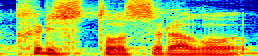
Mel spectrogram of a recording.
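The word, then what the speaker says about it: Χριστός: 헬라말로 크리스토스라고 발음합니다.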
